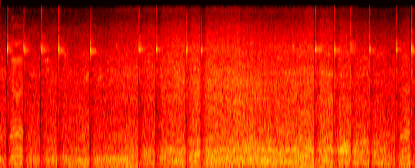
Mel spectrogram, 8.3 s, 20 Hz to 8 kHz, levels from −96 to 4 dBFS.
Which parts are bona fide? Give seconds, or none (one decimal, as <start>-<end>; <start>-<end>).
0.0-0.4; 1.6-6.5; 7.4-8.3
